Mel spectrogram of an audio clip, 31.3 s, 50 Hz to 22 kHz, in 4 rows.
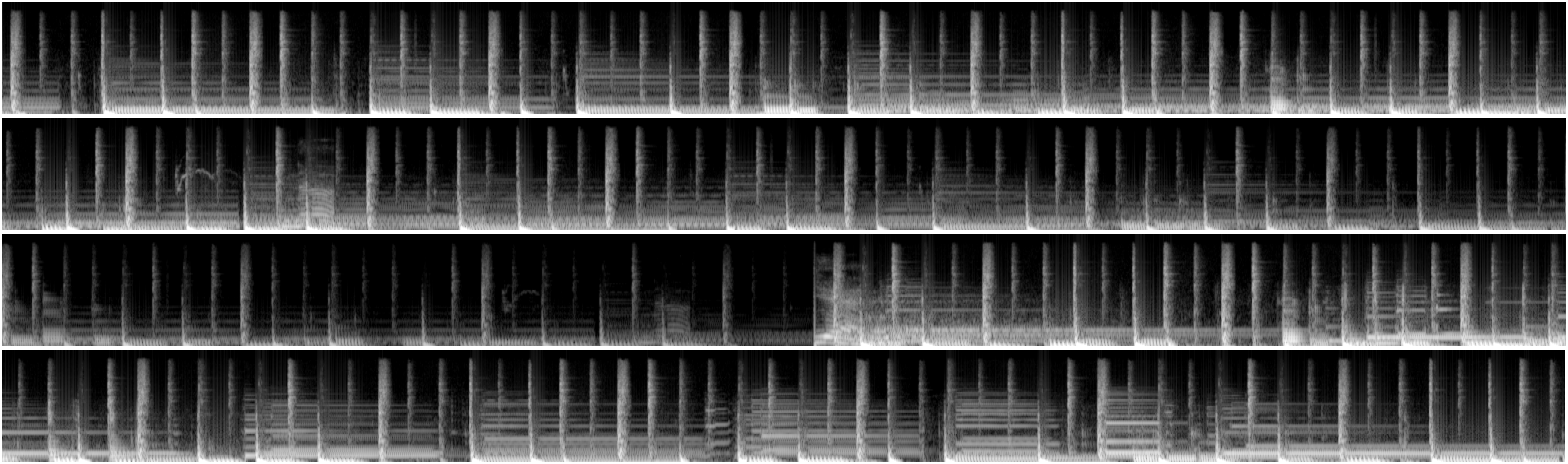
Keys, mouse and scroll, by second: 4.0 click, 7.5 t, 8.5-11.6 drag, 13.7 click, 15.2-15.8 alt+scroll up 1, 20.3 click, 20.7 space, 20.9 click, 23.4 shift+click, 25.3 shift+click, 27.7 shift+click.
